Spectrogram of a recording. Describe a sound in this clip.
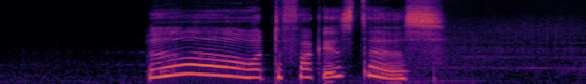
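A young woman cries out in alarm, close to a microphone.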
